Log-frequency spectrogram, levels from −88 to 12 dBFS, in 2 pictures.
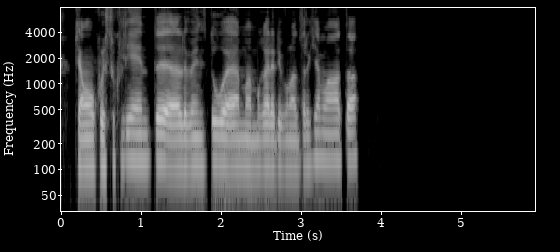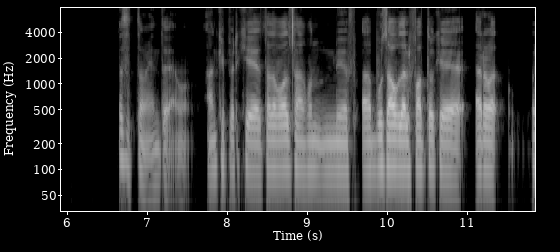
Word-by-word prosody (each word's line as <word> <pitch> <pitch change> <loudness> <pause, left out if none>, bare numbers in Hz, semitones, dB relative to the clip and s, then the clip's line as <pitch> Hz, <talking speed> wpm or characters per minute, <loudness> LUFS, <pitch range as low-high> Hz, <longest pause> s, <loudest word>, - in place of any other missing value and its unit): chiamo 115 0 +3
questo 115 +1 -4
cliente," 130 -1 +2
alle 110 0 +5
ventitue: 115 0 +2
"Eh, 115 - +1
ma 110 -1 -2
magari 115 +1 0
arriva 110 -1 -4
un'altra 110 +1 -5
chiamata" 135 +1 -2 2.9
Esattamente, 90 - -7
amo - - -14 0.2
anche 105 +2 -8
perché 105 -1 -2
talvolta 110 0 +1
quan 110 +1 -6 0.2
mi 105 0 -3
eff 100 0 -4
abusavo 110 +2 +4
del 110 -1 +5
fatto 110 0 0
che 100 -1 0
ero 105 -1 0
e - - -13
110 Hz, 125 wpm, -24 LUFS, 110-120 Hz, 2.9 s, alle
